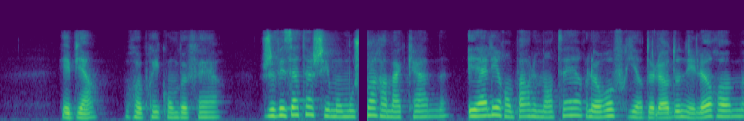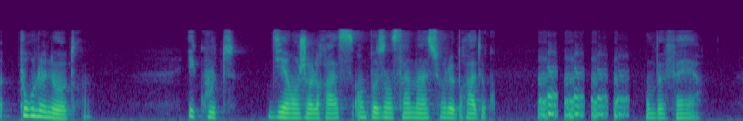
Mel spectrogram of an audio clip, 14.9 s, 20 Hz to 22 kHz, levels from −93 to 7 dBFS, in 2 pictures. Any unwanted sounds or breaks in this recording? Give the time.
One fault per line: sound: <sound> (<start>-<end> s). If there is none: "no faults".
sound: dropout (3.6-3.7 s)
sound: laugh (12.8-13.7 s)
